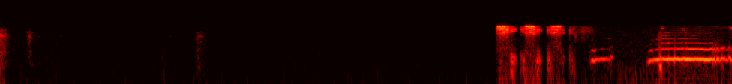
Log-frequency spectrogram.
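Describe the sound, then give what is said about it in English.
A few faint clicks, then the tinny speaker of an electronic So Soft newborn Sunny Days baby pony plush toy bursts in loudly with several choppy squawks, followed by a steady, warbling synthetic tone at the end. “then "So soft newborn Sunny Days." And it's terrible.”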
